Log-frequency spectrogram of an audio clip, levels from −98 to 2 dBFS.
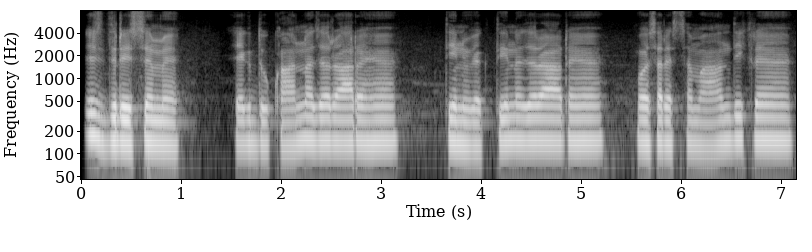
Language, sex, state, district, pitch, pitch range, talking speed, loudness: Hindi, male, Jharkhand, Garhwa, 145 Hz, 140-150 Hz, 150 wpm, -17 LUFS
